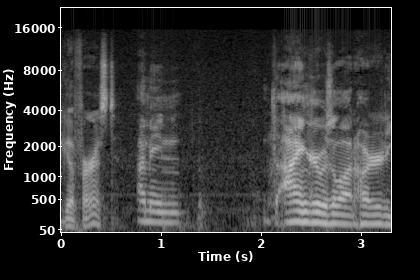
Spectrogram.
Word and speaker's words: Ayinger: It is Ayinger.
